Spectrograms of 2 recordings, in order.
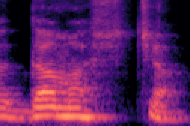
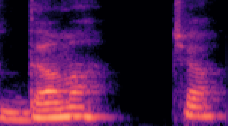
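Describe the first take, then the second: First: The two words are joined with a sh sound. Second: The two words are said separately. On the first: "दमः च का दमश्च" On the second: "दमः च का"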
